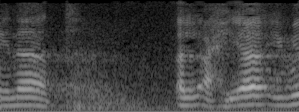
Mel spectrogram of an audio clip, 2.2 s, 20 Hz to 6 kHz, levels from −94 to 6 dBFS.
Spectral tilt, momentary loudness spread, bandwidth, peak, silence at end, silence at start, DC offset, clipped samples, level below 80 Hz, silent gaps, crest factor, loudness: -6.5 dB/octave; 20 LU; 6 kHz; -20 dBFS; 0 s; 0 s; 0.3%; under 0.1%; -64 dBFS; none; 18 dB; -36 LUFS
